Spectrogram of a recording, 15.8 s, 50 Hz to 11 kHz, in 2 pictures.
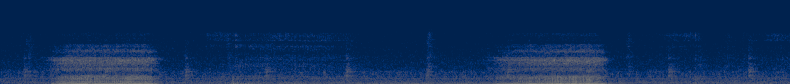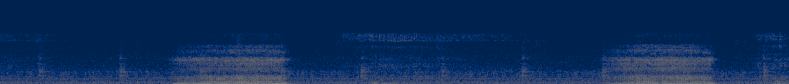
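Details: Piran snoozing on his bed, May 2013: four deep, rumbling snores at a slow steady pace, about 13 a minute, with quiet pauses between; ordinary loud snoring.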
